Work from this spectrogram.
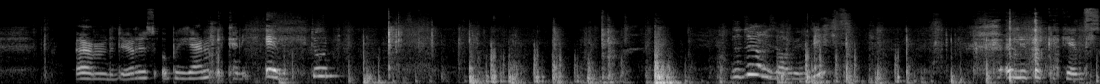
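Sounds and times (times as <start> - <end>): footsteps on wooden floor: 2.7 - 11.0
door thudding shut: 4.8 - 7.0.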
